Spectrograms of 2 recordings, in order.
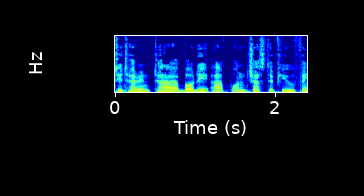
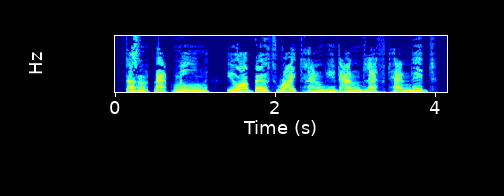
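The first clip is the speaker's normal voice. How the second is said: put-on high, slow, questioning child's voice; inquisitive boy; 9 semitones higher, 4 dB louder, slower than usual. A narrator's reading. Klaus asking Kevin about the word, inquisitive. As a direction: puzzle it out aloud, pitched well up.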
